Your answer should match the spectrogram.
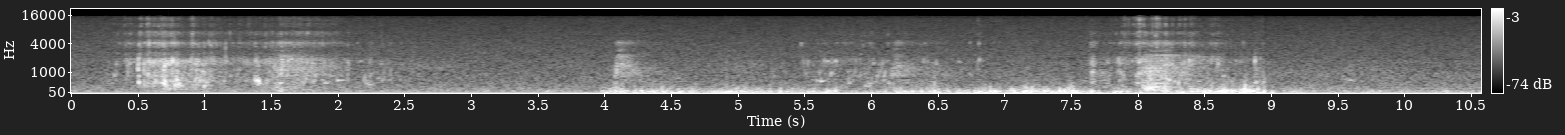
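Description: Hooked largemouth bass splashing and thrashing at the surface beside a kayak, in two bursts: one about half a second in and another near the end. Between them there is a low rumble.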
